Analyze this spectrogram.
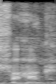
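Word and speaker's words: Phuc: His name is Fahok. It was spelled with a PH, so it sounds like Fahok.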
